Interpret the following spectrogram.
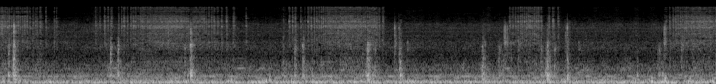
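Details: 6R140 transmission, vehicle up on a jack stand with the driveshaft turned by hand: irregular clicks and clunks every second or so over a low rumble; unexplained internal transmission noise.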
